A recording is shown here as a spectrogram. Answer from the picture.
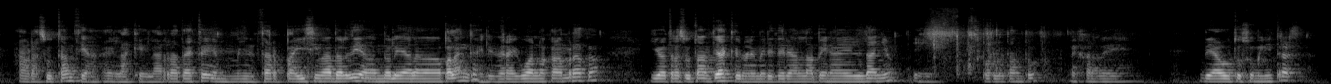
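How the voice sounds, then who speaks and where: A man with an Andalusian accent, medium in pitch and monotone, at a fairly quick pace, with audible room echo and noticeable background noise. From Andalusia, Spain. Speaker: psychology tutor. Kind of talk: lecture. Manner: casual, with hesitations.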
